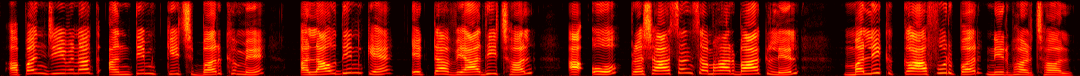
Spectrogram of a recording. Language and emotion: Maithili, neutral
